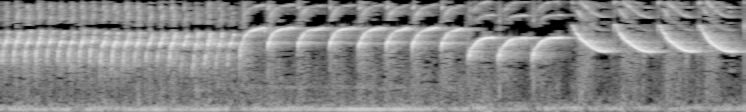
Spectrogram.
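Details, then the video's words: Canary of the panda type in energetic song. A fast buzzy trill gives way to slower, looping downswept whistled notes, about three per second, with a faint low hum beneath. "Kenari panda gacor"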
